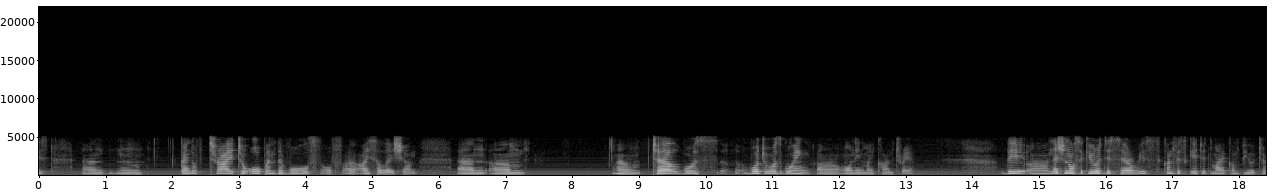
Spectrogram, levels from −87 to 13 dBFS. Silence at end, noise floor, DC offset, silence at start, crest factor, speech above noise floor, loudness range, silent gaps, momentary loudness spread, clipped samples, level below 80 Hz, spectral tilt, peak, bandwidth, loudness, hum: 0 s; -51 dBFS; under 0.1%; 0 s; 22 dB; 26 dB; 7 LU; none; 15 LU; under 0.1%; -56 dBFS; -5 dB/octave; -4 dBFS; 5.2 kHz; -24 LUFS; none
